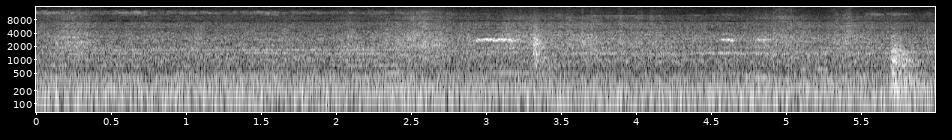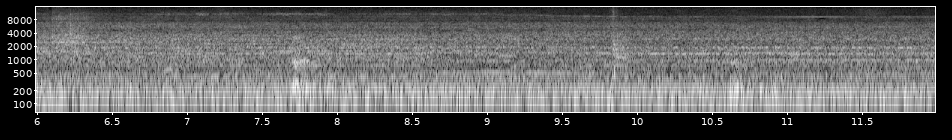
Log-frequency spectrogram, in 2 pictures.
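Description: Diesel engines of a Cat AP655F asphalt paver and a dump truck running steadily while the truck tips asphalt into the paver. A few short sharp knocks, the loudest about six seconds in.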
